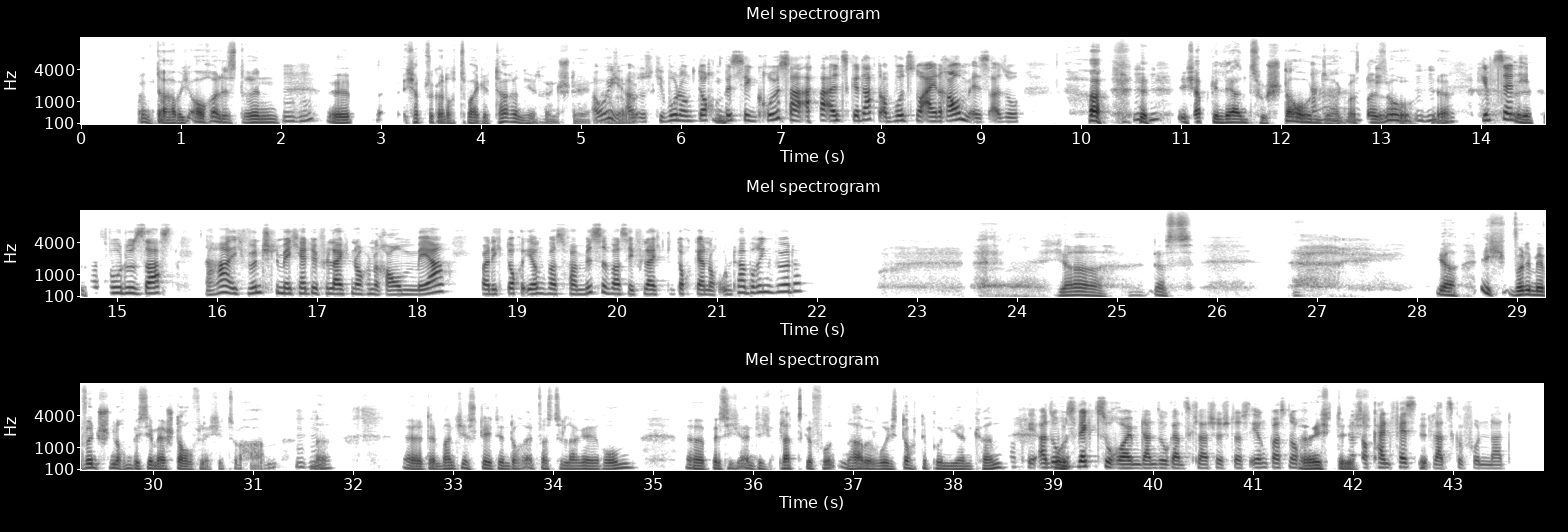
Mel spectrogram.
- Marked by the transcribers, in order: laughing while speaking: "a"; laugh; chuckle; other noise
- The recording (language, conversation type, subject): German, podcast, Wie schaffst du Platz in einer kleinen Wohnung?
